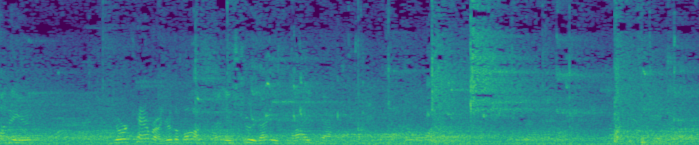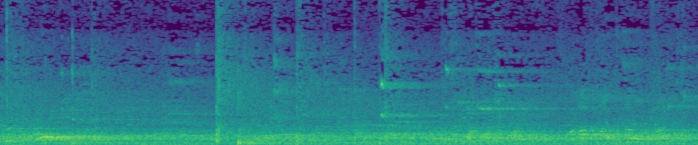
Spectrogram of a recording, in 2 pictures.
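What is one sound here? Shuttlecocks are struck with rackets, in sharp pops.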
